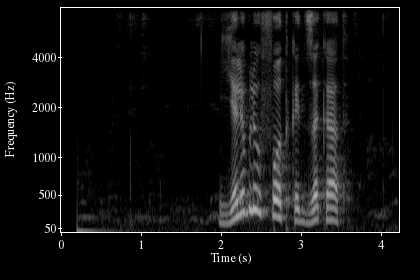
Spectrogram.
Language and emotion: Russian, positive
